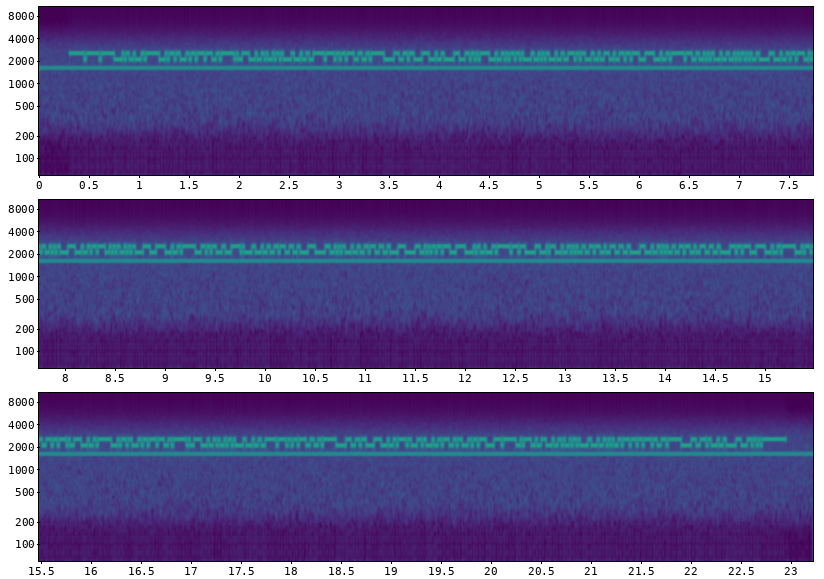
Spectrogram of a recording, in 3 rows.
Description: RTTY (50 baud, 450 Hz shift), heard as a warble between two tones, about 2350 Hz centre, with a steady whistle near 1640 Hz. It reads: HA7B DE VK8TPO TNX FER CALL. UR RST 449 449. NAME PIOTR PIOTR. QTH SPLIT SPLIT. HW? HA7B DE VK8TPO KN UA9GL DE SQ2TC TNX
